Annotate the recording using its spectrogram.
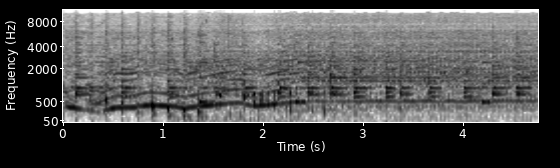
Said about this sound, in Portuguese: Aí novinha, sente só o ronco do motor.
